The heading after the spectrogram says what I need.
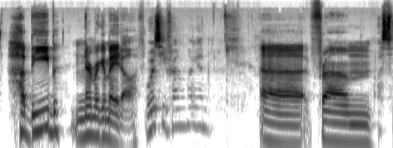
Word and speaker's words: Khabib: while to learn but it's Habib is not khabib to all you people out there it's Habib Nomura Madoff was he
